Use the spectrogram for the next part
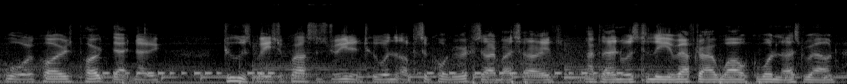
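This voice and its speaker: A man reading a game's lines as a gruff father and night guard, telling a spooky story with slow, dramatic emphasis. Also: mid-range voice, little pitch movement, natural voice, poor audio. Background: loud game music.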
